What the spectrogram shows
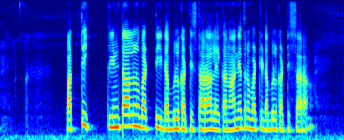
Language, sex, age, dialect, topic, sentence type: Telugu, male, 18-24, Telangana, agriculture, question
